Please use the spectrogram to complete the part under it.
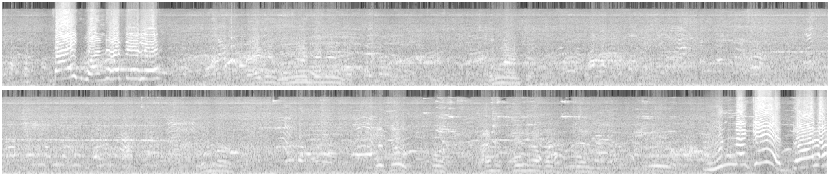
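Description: Many adults chatter nearby outdoors.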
